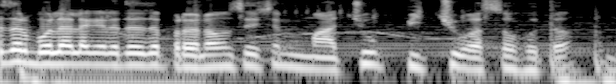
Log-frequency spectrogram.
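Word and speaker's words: Machu Picchu: आहे इंग्लिश मध्ये जर बोलायला गेल तर प्रोनाउन्सशन माचू पिचू असं होतं जे की अस ऐकायला म्हणजे खूप वेगळ वाटत पण मराठी मध्ये जे प्रोनन्सशन आहे ते आहे मास्कू पिचकू पंधराव्या शतकातील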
